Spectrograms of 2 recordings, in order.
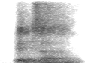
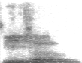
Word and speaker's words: bitter: It's an I sound which is short. So it's bitter. What I heard the person say was beta.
